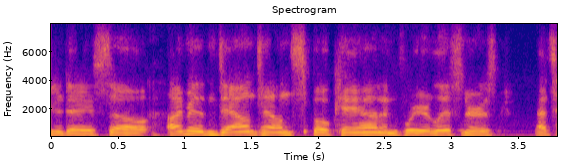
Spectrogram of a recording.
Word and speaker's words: Spokane: it's been crazy today so I'm in downtown Spokane and for your listeners that's how it's pronounced not Spokane which I usually hear everywhere else around the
